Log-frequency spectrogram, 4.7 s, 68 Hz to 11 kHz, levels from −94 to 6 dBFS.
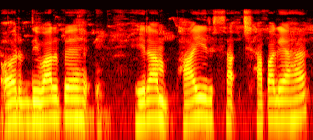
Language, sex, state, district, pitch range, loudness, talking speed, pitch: Hindi, male, Jharkhand, Palamu, 140-150 Hz, -17 LUFS, 115 wpm, 145 Hz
